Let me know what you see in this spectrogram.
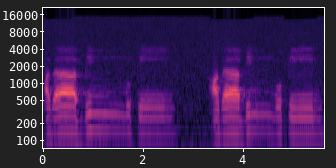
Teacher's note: But the nasalized sound of Noon will still remain. So this Idgham is with Gunna.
